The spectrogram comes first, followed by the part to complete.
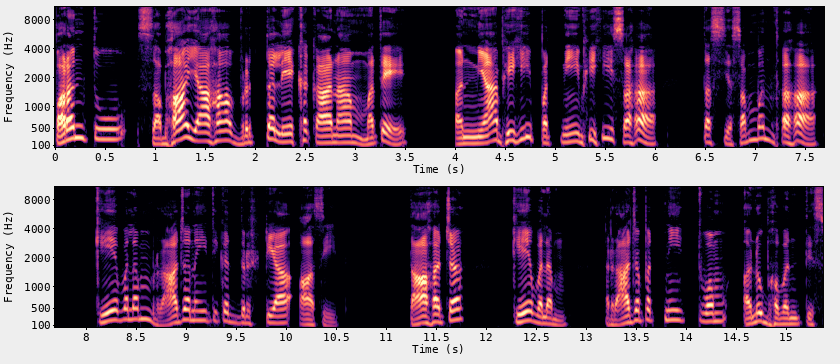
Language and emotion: Sanskrit, neutral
